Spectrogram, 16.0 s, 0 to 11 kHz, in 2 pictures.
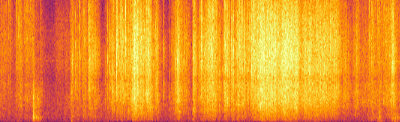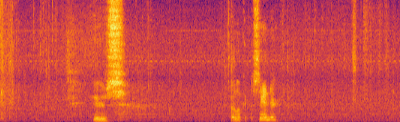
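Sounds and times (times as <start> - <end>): packaging crinkling and rustling: 0.0 - 8.4.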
